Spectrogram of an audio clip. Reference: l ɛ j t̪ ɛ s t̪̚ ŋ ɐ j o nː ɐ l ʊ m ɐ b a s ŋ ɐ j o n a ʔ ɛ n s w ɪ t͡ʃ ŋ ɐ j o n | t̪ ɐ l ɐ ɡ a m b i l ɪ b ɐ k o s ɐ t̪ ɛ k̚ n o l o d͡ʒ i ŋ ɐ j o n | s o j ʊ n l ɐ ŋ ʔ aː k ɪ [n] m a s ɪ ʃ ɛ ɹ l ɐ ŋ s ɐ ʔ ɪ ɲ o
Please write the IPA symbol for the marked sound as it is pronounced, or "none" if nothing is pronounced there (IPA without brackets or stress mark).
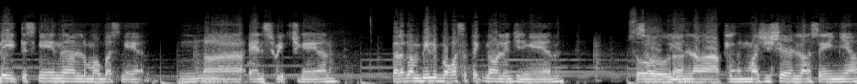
ŋ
